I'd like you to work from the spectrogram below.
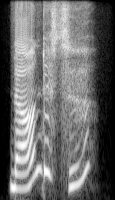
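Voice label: Vox Sur Japanese; Shamilla; kings raid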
